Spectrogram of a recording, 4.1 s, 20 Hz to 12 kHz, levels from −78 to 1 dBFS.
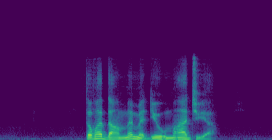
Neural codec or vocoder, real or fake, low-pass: codec, 16 kHz, 0.3 kbps, FocalCodec; fake; 7.2 kHz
